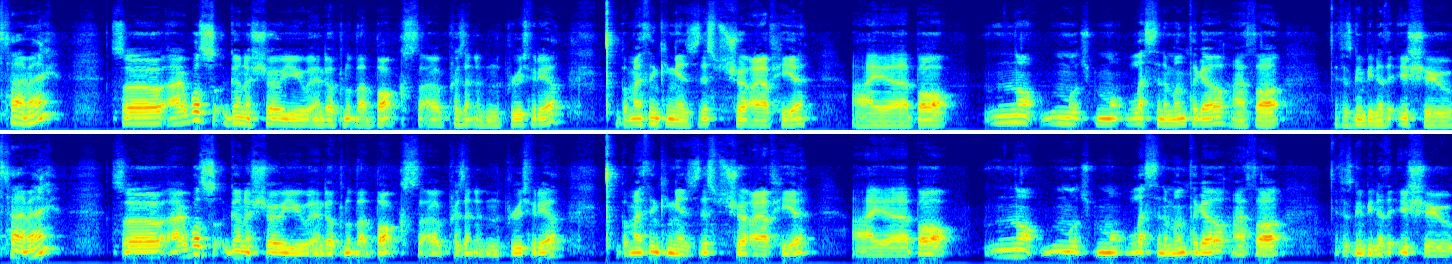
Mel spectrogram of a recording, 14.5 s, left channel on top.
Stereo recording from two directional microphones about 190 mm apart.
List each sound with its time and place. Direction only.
0.1 s speech: 15° left (ahead or behind)
1.2 s speech: 55° left (ahead or behind); by 5.6 s 20° left (ahead or behind)
6.0 s speech: 40° left (ahead or behind)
